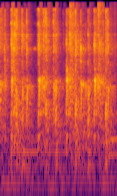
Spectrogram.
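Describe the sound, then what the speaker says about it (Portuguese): A church congregation claps together after being invited to applaud during a worship service, a dense, steady burst of many hands close by with no talking over it. "Vocês podem dar uma salva de palmas para Jesus,"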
